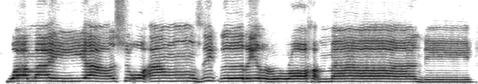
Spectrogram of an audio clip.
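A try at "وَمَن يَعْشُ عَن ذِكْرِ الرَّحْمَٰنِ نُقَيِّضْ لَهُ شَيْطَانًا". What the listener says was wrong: sama tuh rahmani itu panjang.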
